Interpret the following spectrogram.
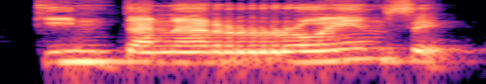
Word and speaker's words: quintanarroense: Quintanarroense, suena fuerte y sin embargo son dos.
